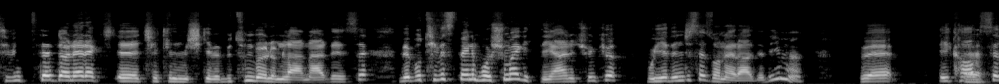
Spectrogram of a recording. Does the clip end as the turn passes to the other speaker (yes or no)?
no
